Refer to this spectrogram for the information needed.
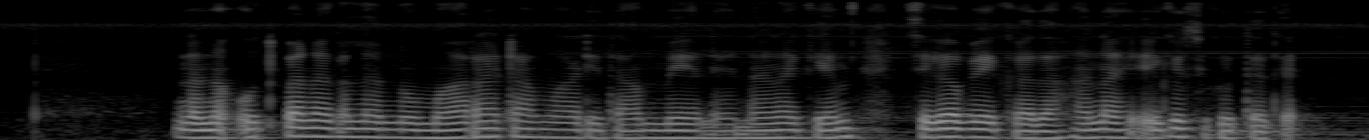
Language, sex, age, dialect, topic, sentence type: Kannada, male, 56-60, Coastal/Dakshin, agriculture, question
